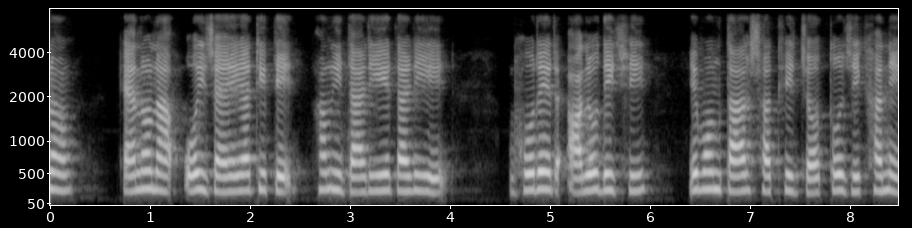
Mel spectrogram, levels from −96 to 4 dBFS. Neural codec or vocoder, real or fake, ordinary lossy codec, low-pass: autoencoder, 22.05 kHz, a latent of 192 numbers a frame, VITS, trained on one speaker; fake; none; 7.2 kHz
